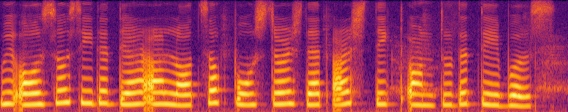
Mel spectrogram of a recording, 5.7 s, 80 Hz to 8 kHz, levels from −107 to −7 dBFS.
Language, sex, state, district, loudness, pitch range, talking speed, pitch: English, female, Assam, Kamrup Metropolitan, -18 LUFS, 280-315 Hz, 170 wpm, 295 Hz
